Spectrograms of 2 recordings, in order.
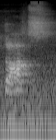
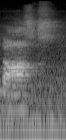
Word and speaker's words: tasks: Actually, I'm pronouncing K. Tasks. But this is quite difficult, right? So, if I say, I can say that there are two tasks. We can drop the K.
